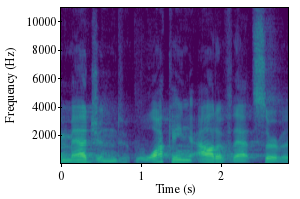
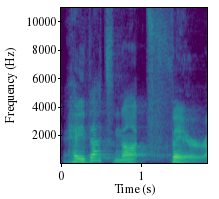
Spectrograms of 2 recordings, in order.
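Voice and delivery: high, loud, drawn-out complaint; squirming protest; 6 semitones higher, 7 dB louder, slower than usual. A narrator's reading. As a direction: protest unfairness, dragging the words. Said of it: "I squirm".

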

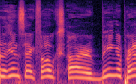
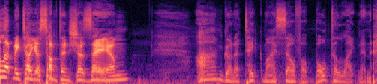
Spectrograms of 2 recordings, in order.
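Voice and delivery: low promo menace; 8 semitones lower, 6 dB quieter than usual. Acted. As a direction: growl the threat at Shazam.

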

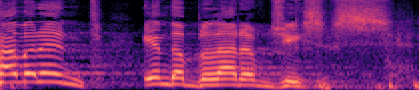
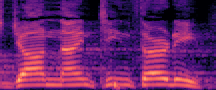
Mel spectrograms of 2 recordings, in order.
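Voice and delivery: normal talking voice

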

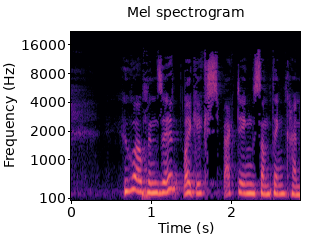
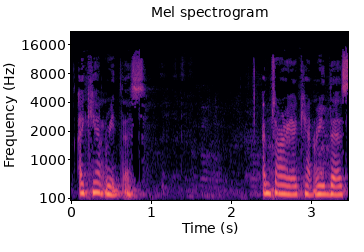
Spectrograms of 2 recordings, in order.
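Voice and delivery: lower, subdued somber refusal; 5 semitones lower, faster than usual. Retold or imitated. Aunt opening a slip of paper, somber. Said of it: "becomes very somber".

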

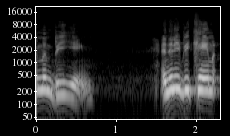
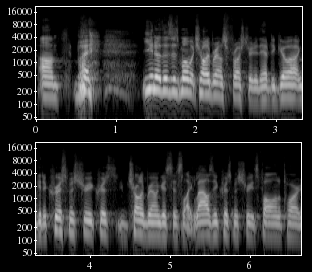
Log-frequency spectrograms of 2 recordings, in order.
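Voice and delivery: usual speaking voice

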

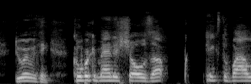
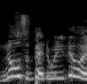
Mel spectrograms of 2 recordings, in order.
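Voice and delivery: mock alarmed cry; 12 semitones higher, faster than usual. Repeating the alarmed protest, corrected name.

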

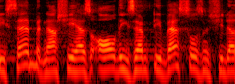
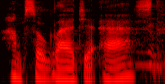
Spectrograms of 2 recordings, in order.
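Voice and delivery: soft and glad; 7 semitones lower, 11 dB quieter than usual. Acted. Widow answers the neighbor.

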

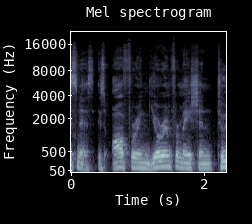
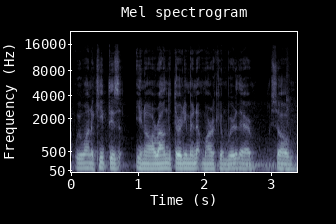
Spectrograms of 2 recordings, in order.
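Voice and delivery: ordinary talk

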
